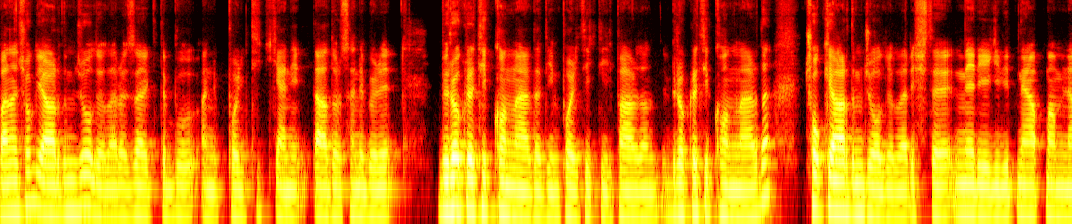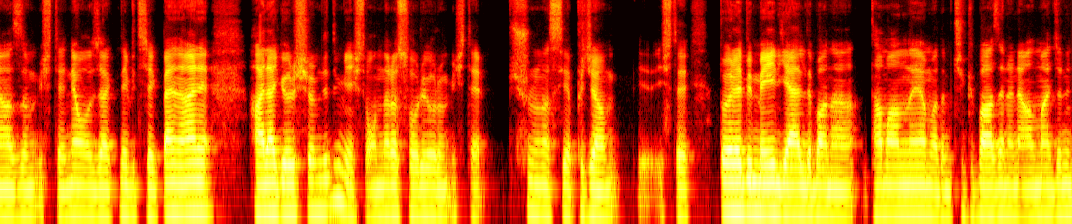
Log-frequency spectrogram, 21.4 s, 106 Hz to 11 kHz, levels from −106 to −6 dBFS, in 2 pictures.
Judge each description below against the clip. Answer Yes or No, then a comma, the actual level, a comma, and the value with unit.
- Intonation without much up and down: Yes, narrow, 1.7 semitones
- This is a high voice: No, low, 115 Hz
